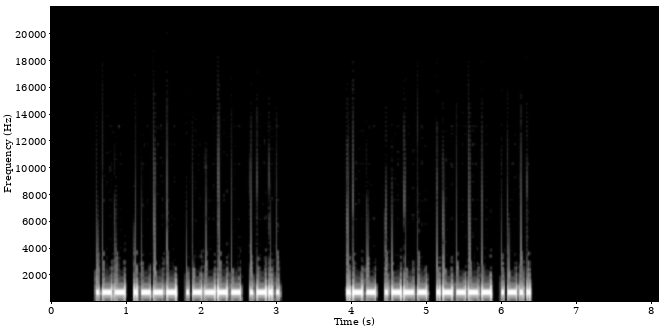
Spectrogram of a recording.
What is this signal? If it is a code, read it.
Morse code, heard as a keyed tone, about 27 wpm, 700 Hz. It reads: WJ1L WJ1L
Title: USA Call Signs - 4 Characters - Repeated 2x - 28wpm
